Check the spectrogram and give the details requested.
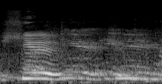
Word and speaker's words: Hugh: You've also got the silent GH in this word. What's this word? It's a name, really. Name. Hugh.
